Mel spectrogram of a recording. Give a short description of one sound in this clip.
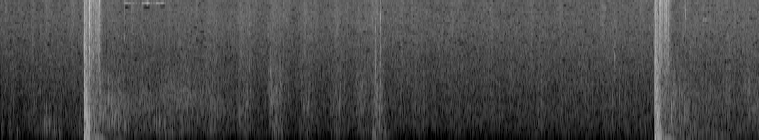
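A pistol fires loud single shots.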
